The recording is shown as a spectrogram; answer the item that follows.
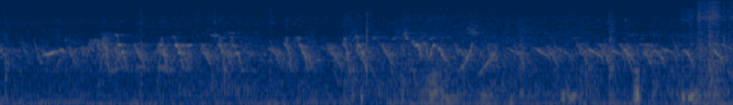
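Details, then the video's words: Bar-winged prinia singing in the wild with an insistent voice: a long, dense run of quick, sharp chirping notes repeated without pause, over faint background noise. "Burung Samyong Gacor Bernyanyi Di Alam Suara ngotot pedesse"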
